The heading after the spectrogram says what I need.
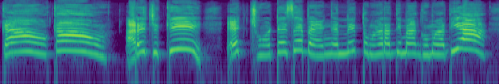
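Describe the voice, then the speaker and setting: Woman as a shrill, jeering cartoon crow. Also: bright, forceful tone, no echo, studio quality, full character voice. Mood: mocking. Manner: jeering, cawing, drawn-out. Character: loud mocking male crow in an animal tale. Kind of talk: children's cartoon voice acting.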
